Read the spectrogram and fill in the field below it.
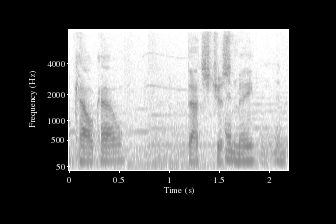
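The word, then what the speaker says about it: Cao Cao: names is outright offensive it should be General cowcow that's just me and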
